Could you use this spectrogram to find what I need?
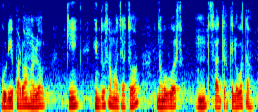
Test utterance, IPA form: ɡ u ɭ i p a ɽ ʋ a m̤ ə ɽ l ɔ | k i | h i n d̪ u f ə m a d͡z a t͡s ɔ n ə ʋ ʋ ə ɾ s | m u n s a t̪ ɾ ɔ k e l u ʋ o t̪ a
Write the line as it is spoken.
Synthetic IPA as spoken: ɡ u ɽ i p a ɽ ʋ a m̤ ə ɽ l ɔ | k i | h i n d̪ u s ə m a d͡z a t͡s ɔ n ə ʋ ʋ ə ɾ s | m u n s a d̪ ɾ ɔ k e l ɔ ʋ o t̪ a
